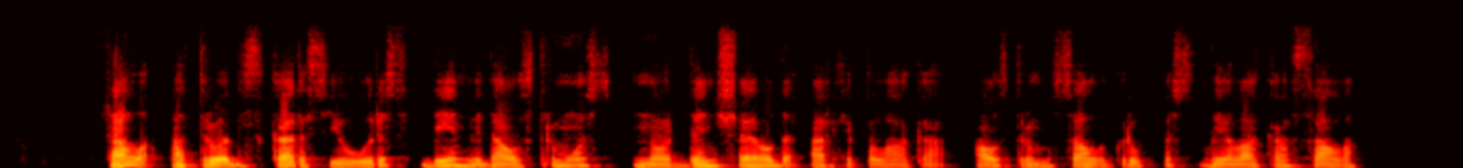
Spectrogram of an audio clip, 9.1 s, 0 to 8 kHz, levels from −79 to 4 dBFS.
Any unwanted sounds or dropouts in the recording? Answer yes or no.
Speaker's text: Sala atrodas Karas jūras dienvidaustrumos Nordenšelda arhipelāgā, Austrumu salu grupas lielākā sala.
no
